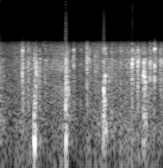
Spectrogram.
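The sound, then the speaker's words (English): A window of a house being smashed by a man on the porch: a rapid run of sharp, crackling breaks and splintering snaps over about two seconds, with several louder cracks standing out, slightly muffled, and no voices. “He just fucking broke the window.”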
